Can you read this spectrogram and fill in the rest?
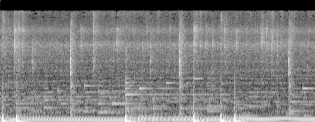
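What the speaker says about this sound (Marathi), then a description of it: "आपला हा वडा आता मस्तपैकी फ्राय झालेला आहे" Crispy rice vada made from leftover rice deep frying in hot oil, a soft steady sizzle and bubbling with occasional sharp pops and taps, fairly quiet and close.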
